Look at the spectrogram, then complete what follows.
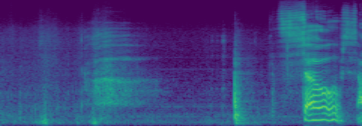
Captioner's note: Dory exhales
